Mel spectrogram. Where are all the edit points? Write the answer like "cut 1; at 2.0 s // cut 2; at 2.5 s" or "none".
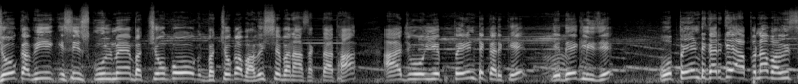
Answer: none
